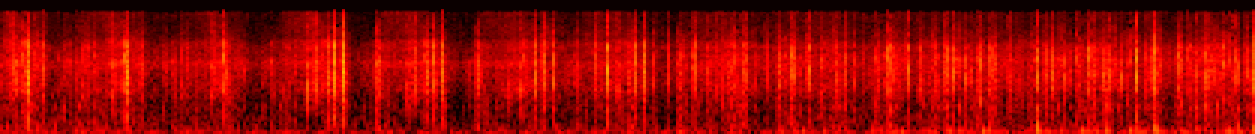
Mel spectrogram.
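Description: Fingertips tap and scratch on the cover of a rigid, flat black stitched faux leather folio tablet case held in both hands close to the mic. The result is a steady stream of quick, dry, bright taps and crinkly scratching with almost no low end and no ring after each touch.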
